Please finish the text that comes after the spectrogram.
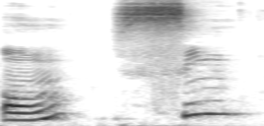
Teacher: O si é o mais forte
